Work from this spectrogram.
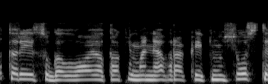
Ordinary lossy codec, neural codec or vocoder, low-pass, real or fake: Opus, 32 kbps; codec, 16 kHz, 16 kbps, FunCodec, trained on Chinese and English, 50 frames a second; 7.2 kHz; fake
